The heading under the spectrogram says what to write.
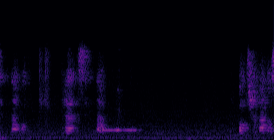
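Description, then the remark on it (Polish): A GPS device gives short electronic notification beeps in a few quick bursts, one ending in a longer steady tone, followed by a pause and another cluster of beeps. The beeps signal that a satellite signal has been received and then lost again, over and over. “słyszymy, to są informacje o tym, że otrzymano sygnał u satelitów i ten sygnał ciągle gubi.”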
